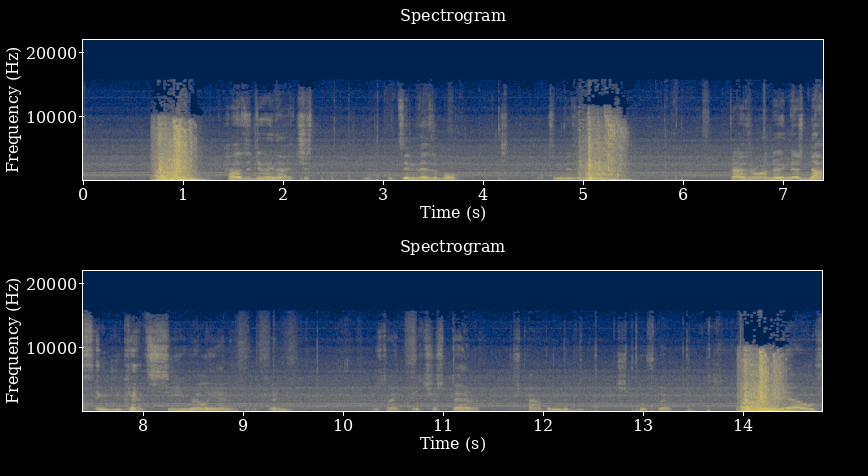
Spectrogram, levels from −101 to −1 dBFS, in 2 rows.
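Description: No technical faults occur at any point in the audio, so there is nothing to describe in time order.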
